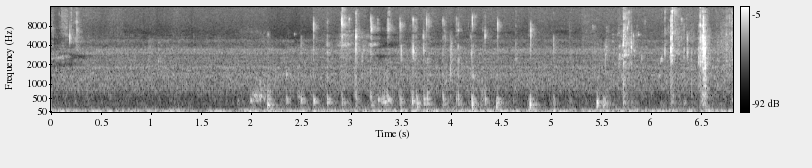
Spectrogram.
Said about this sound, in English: Okay, so let me uh, let me let me take a, a, sip of water as I as I think about your question.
